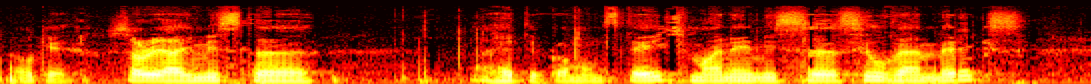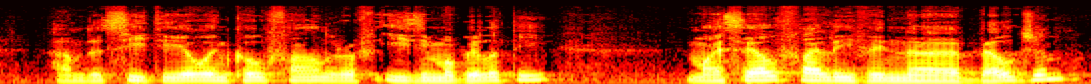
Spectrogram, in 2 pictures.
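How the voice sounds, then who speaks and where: A man co-founder starting a startup pitch in English, a little flustered. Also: steady tone, measured pace, dark tone.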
